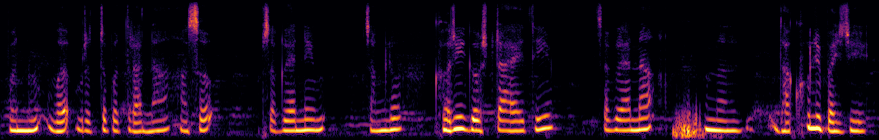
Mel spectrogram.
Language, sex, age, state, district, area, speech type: Marathi, female, 60+, Maharashtra, Nanded, rural, spontaneous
